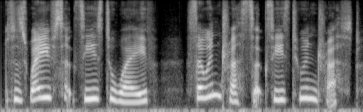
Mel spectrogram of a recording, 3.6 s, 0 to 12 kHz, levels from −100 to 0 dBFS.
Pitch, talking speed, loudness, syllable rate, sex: 280 Hz, 180 wpm, -17 LUFS, 5.1 syllables/s, female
